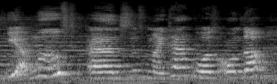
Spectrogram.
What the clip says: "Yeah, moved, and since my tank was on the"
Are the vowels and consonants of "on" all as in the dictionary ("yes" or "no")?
yes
